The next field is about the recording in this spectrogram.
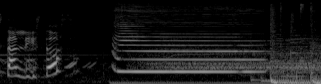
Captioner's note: horn blast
